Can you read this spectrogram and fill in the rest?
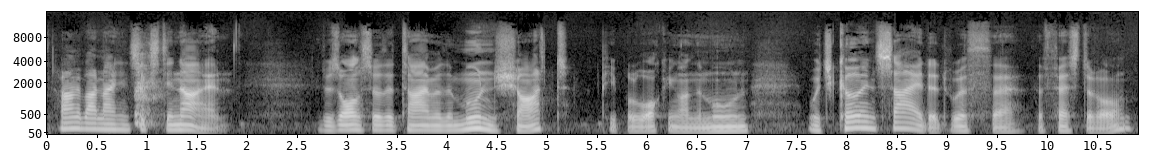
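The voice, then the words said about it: Mild British accent. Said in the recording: “my British accent, which I assure you is not affected. What there is of it is genuine.”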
